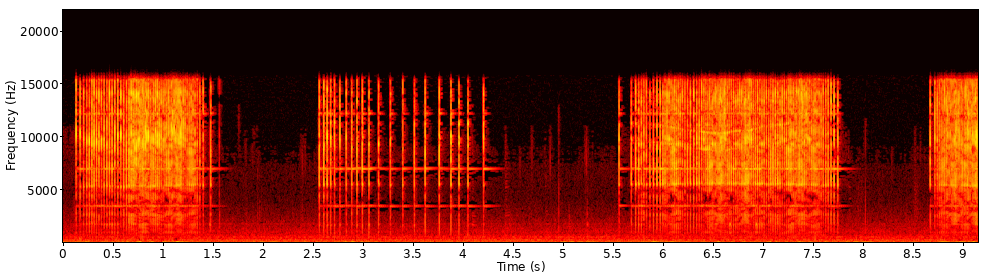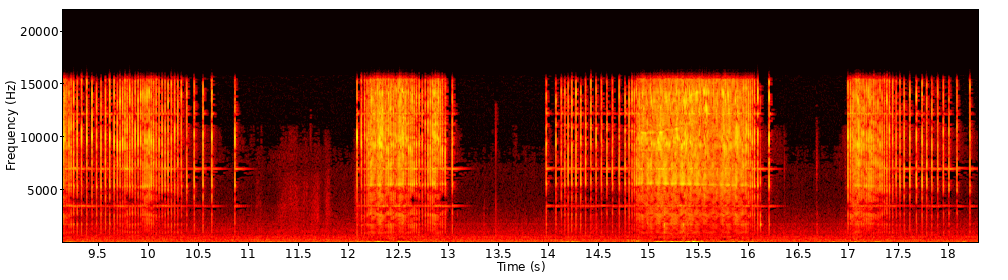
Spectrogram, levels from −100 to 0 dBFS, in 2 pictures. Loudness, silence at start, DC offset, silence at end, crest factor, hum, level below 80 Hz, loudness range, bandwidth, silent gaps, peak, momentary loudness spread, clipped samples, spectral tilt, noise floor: -26 LUFS; 0 s; 0.1%; 0 s; 28 dB; none; -50 dBFS; 9 LU; 16.5 kHz; none; -2 dBFS; 14 LU; under 0.1%; 1 dB/octave; -53 dBFS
